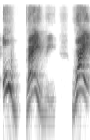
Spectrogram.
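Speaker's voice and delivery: loud, slow commiserating exclamation; loud exclaim. Real, not acted. Commiserating about heat.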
